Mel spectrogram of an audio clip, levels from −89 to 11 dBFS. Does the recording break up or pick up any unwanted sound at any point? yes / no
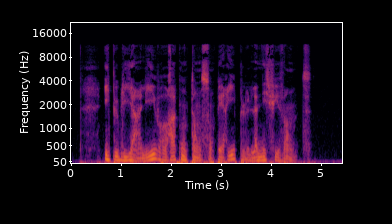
no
